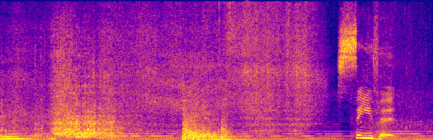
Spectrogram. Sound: loud scraping, thumping

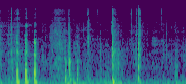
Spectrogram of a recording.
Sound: laughs

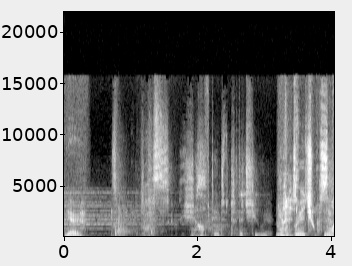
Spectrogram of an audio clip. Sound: whispering

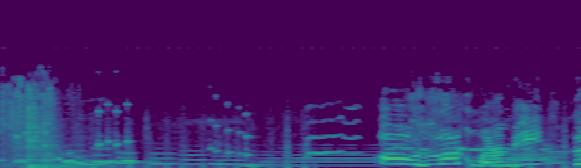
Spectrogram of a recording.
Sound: bird Singing

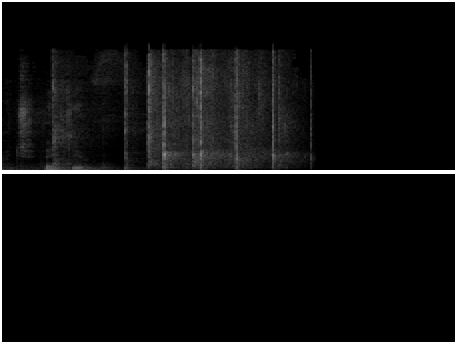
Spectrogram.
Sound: audience applauding

